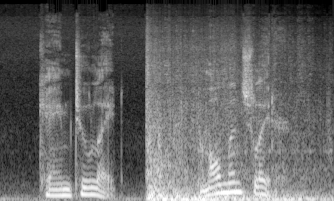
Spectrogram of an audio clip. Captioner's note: sound of explosion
